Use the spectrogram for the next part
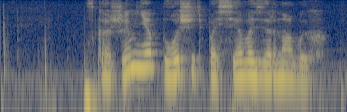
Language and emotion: Russian, neutral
